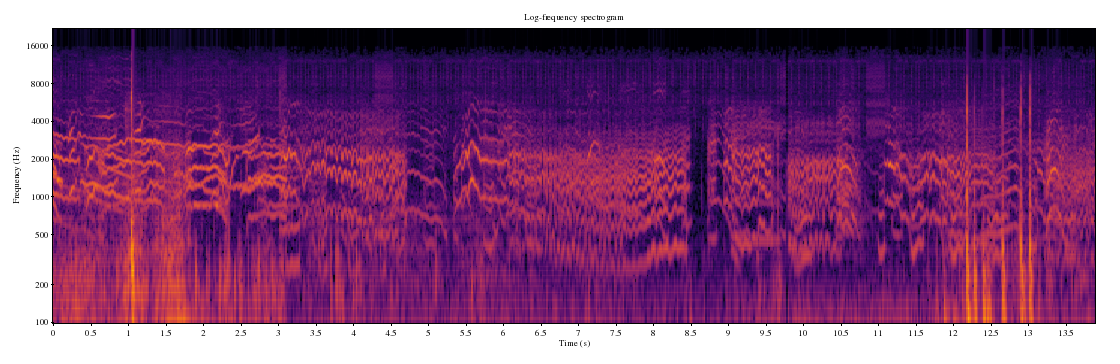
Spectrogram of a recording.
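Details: Miniature Dachshund puppies from a litter of seven, aged between two and twenty-five days, in their first three weeks; overlapping high whining and squeaky whimpers, wavering and rising, with louder yelps near the start and end.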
